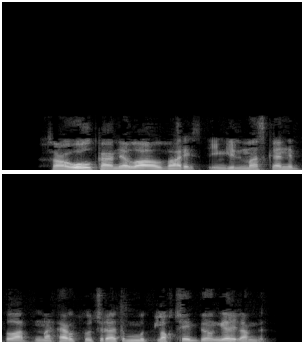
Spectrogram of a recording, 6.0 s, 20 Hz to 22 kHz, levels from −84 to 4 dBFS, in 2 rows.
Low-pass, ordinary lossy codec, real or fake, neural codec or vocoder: 7.2 kHz; MP3, 32 kbps; fake; codec, 16 kHz, 0.8 kbps, ZipCodec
